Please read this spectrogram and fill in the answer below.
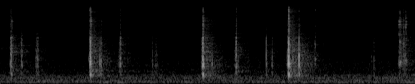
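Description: A handful of sharp, irregular clicks and taps of a small screwdriver and hard plastic as a tiny screw is fitted into the battery cover of a toy train's tender.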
